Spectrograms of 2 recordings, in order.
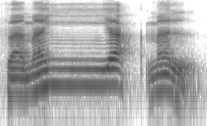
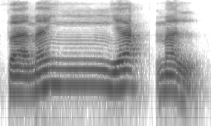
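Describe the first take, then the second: No difference in how they are said.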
